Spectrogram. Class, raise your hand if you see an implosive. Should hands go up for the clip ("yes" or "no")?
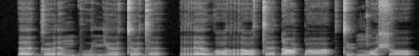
yes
